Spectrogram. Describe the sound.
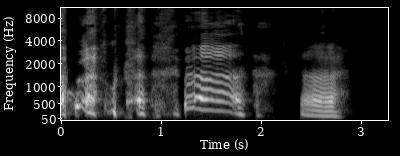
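A voice fakes exaggerated coughing, mimicking a man coughing at press conferences: a quick run of harsh hacking bursts, then two drawn-out, strained groaning wheezes separated by a short pause.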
